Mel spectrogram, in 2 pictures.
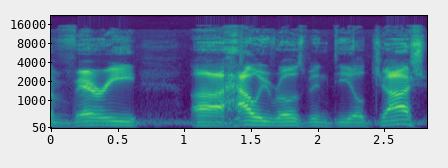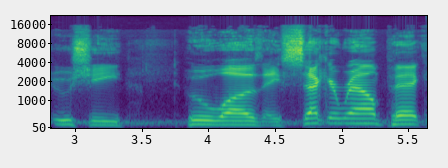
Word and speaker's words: Uche: Yes, and I believe it's pronounced Uche, by the way, Josh Uche.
